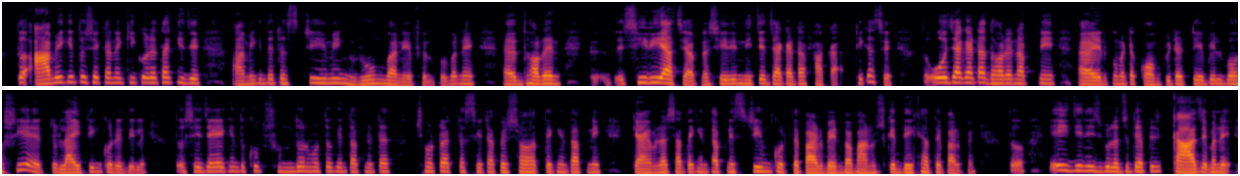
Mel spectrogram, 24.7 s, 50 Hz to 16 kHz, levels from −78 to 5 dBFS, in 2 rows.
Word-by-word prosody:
তো - - +3 0.2
আমি 205 +5 +5
কিন্তু 235 0 -1
সেখানে 210 -1 0
কি 215 - -5
করে 215 0 +3
থাকি? 220 - +5 0.2
যে, 190 - +4 0.4
আমি 150 +3 -2
কিন্তু 175 +1 -5
একটা 185 -1 -2
স্ট্রিমিং 195 -1 -1 0.2
রুম 165 +3 0
বানিয়ে 130 -4 0
ফেলবো। 125 -2 -10
মানে 165 +1 -2 0.4
অ্যা 155 - +2 0.2
ধরেন 165 0 +5 0.7
এ - - -2
সিঁড়ি 220 0 +2
আছে, 170 - -4
আপনার 145 0 -6
সিঁড়ির 170 +1 0
নিচে 165 +2 -1
জায়গাটা 160 0 +2
ফাঁকা। 135 -1 -5 0.2
ঠিক 185 - -6
আছে? - - -6 0.3
তো - - -17
ওই 215 - +9
জায়গাটা 215 0 +5
ধরেন 180 0 +2
আপনি 175 +1 -6 0.3
অ্যা 155 0 +3
এরকম 150 +3 -2
একটা 170 +1 -3
কম্পিউটার 150 +3 0
টেবিল 170 +1 -1
বসিয়ে 235 +10 -1
একটু 155 +2 -8
লাইটিং 145 +4 0
করে 145 -4 0
দিলেন। 125 -1 -5 0.3
তো - - -7
সেই 180 -2 0
জায়গায় 180 0 +2
কিন্তু 190 0 -4
খুব 200 -2 -3
সুন্দর 180 +1 -2
মত 180 0 -5
কিন্তু 175 0 -5
আপনি 170 +1 -13
একটা, 175 +1 -2 0.3
ছোট 180 -2 -3
একটা 180 +2 -7
সেটআপের 165 0 -2
সহায়তায় 160 0 +1
কিন্তু 155 -1 -2
আপনি 155 0 -6 0.4
ক্যামেরার 140 +2 +2
সাথে 155 +1 +1
কিন্তু 155 0 -6
আপনি 165 +1 -6
স্ট্রিম 185 -1 +1
করতে 155 -2 +1
পারবেন 135 0 +4
বা 135 - +4
মানুষকে 140 +4 -2
দেখাতে 150 0 0
পারবেন। 125 +5 -4 0.4
তো - - -1 0.4
এই 230 - +4
জিনিসগুলো 190 -4 +2
যদি 175 +2 +1
আপনি 195 +3 -3 0.2
কাজে 150 +2 +8
মানে, 160 -1 +3
165 Hz, 185 wpm, -23 LUFS, 155-185 Hz, 0.7 s, ওই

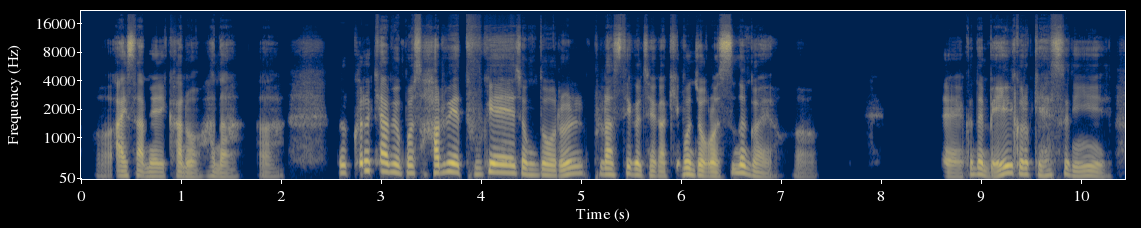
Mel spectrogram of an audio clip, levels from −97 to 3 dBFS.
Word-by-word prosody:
어 - - -21
아이스아메리카노 100 -5 +1
1 90 -1 -8 0.2
아 - - -12 0.6
그 180 - 0
그렇게 220 +2 +1
하면 195 -3 +4
벌써 175 0 -1
하루에 190 +1 +4
2 145 -5 -11
개 185 -3 +5
정도를 130 +1 -1
플라스틱을 140 -3 0
제가 110 -2 -4
기본적으로 125 -4 0
쓰는 180 - +5
거예요 - - -6 0.2
어. - - -17 1.3
네 90 -1 -5
근데 145 +1 -1
매일 175 - +1
그렇게 140 -7 -3
했으니 110 -5 -5
135 Hz, 310 characters per minute, -26 LUFS, 105-175 Hz, 1.3 s, 개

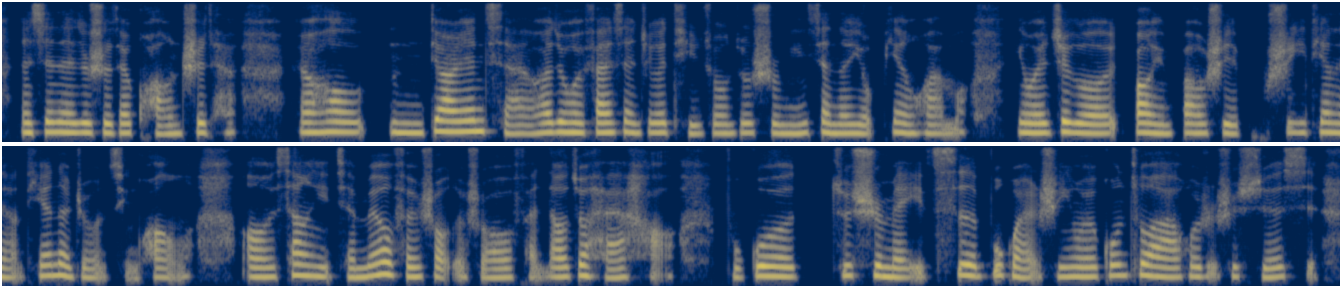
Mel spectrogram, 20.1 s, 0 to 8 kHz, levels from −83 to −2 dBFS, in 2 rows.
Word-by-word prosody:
那 210 - +3
现 215 +1 +1
在 210 -1 +4
就 205 - +3
是 200 0 +1
在 200 0 0
狂 185 -1 -4
吃 205 +2 +1
它。 205 +2 -11 0.5
然 210 0 +2
后， 215 0 +2 0.2
嗯， 205 -1 0
第 245 - +2
2 225 -1 +7
天 230 +1 +5
起 230 -2 -5
来 185 0 -2
的 185 0 -5
话 205 +2 +2
就 215 0 +4
会 210 - +4
发 210 0 +3
现 210 -1 -1
这 205 +1 -5
个 205 - +2
体 185 -2 -7
重 190 0 -3
就 200 0 -2
是 195 -1 -3
明 185 +1 0
显 205 0 -1
地 190 0 +1
有 190 -1 -1
变 200 -3 -2
化 190 -1 -4
嘛， 220 - -8 0.4
因 210 -3 +2
为 200 0 +5
这 215 +2 +3
个 195 -1 +3
暴 205 -1 +5
饮 190 -1 0
暴 195 -1 0
食 195 - -1
也 185 - -1
不 - - -47 0.2
是 - - -5
一 205 - -4
天 210 +1 -1
两 195 +1 -2
天 225 +2 -2
的 230 -2 +3
这 195 - -6
种 185 - -4
情 - - -10
况 195 0 -4
了。 210 - -13 0.3
呃， 200 -1 +1
像 225 +2 +1
以 205 - 0
前 195 -2 -3
没 205 +3 +2
有 255 +2 +6
分 205 -4 0
手 200 -3 -2
的 - - -7
时 - - -7
候 185 +1 0
反 190 - -10
倒 200 -1 +2
就 225 +2 +3
还 185 -3 -2
好， 215 +2 -8 0.3
不 190 - -7
过 210 +1 +4 0.2
就 225 - -3
是 225 0 +3
每 195 -2 +2
一 - - -4
次 230 -1 +2
不 210 - -2
管 205 -5 -1
是 200 - -3
因 205 0 +1
为 200 0 +2
工 230 +2 -1
作 240 0 +2
啊 200 -2 +3
或 205 0 -2
者 205 - -7
是 205 - -6
学 195 -1 -3
习， 205 +1 -6
205 Hz, 275 characters per minute, -22 LUFS, 195-215 Hz, 0.5 s, 2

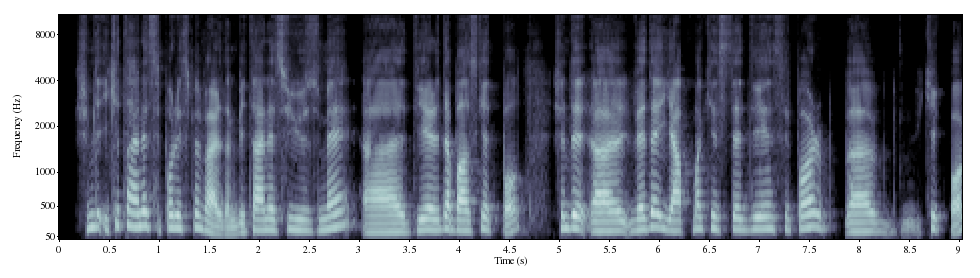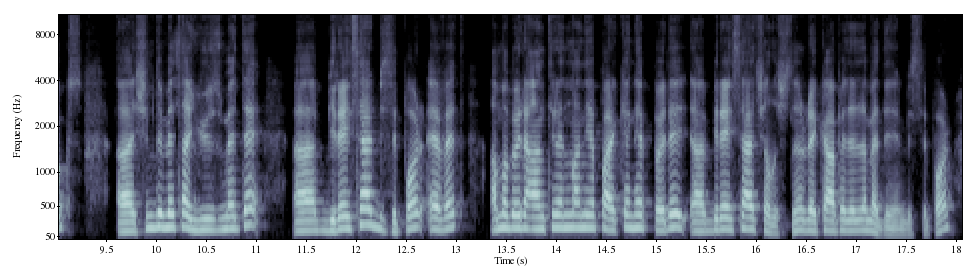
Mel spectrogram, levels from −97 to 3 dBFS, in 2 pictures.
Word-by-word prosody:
Şimdi 190 +2 -3
2 195 +7 -5
tane 210 -1 +3
spor 185 -2 -1
ismi 180 +1 -1
verdin. 100 -8 +2
1 125 - -3
tanesi 155 +2 +1
yüzme, 165 - -1
eee, 125 +1 +2
diğeri 155 0 +2
de 170 -1 +3
basketbol. 150 +2 +1 0.3
Şimdi, 180 0 -1
eee, 140 -3 +3
ve 160 +3 +2
de 200 - +5
yapmak 165 0 0
istediğin 170 0 -1
spor, 175 +3 0
b 195 -6 -12
eee, 130 +1 +3 0.5
kick 175 -1 -6
boks. - - -1 0.4
Eee, 135 +1 +4
şimdi 180 +8 -1
mesela 195 0 +2
yüzmede, 165 +7 -2 0.3
eee, 140 +1 +3
bireysel 175 +9 +1
bir - - -5
spor 150 +8 -2
evet, 175 +4 -1 0.2
ama 180 +5 +1
böyle 185 -1 +3
antrenman 185 +2 +1
yaparken 185 -1 0
hep, 185 -1 -3
böyle, 170 +7 +1
eee, 135 -2 -3
bireysel 165 +1 +1
çalıştığın 130 +2 -5
rekabet 145 0 +1
edemediğin 115 -13 -3
bir 90 - -13
spor. 90 - -5
160 Hz, 155 wpm, -22 LUFS, 145-185 Hz, 0.5 s, de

